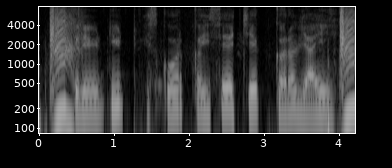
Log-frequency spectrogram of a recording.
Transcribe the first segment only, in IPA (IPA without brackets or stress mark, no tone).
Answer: k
